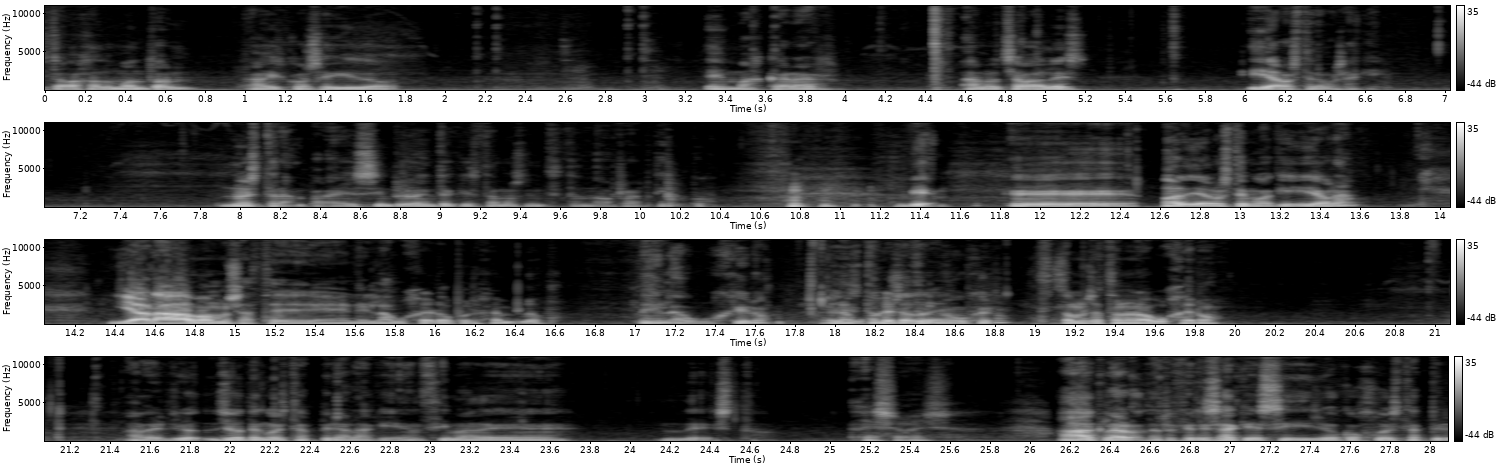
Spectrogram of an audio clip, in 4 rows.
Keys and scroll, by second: 5.4 super+v.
